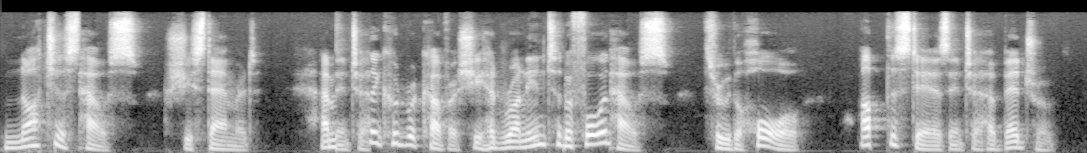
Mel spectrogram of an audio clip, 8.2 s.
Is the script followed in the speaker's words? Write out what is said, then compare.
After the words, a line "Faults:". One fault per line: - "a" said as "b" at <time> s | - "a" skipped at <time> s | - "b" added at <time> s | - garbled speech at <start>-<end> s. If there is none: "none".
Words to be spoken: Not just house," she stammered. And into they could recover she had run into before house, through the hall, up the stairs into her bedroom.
Not just house," she stammered. And into they could recover she had run into before house, through the hall, up the stairs into her bedroom.
Faults:
none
